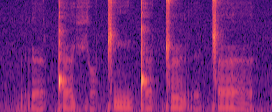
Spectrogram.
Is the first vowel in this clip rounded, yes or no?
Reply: yes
